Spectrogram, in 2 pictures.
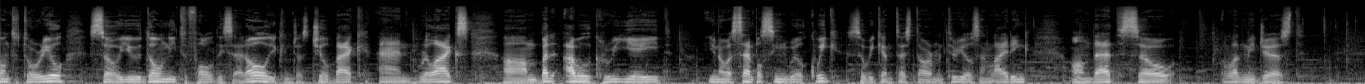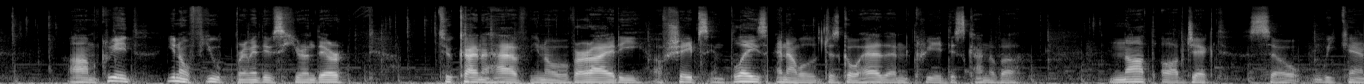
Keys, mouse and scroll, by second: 12.5 Tab, 13.1 g, 13.3 z, 13.4 KP_1, 13.7 KP_Enter, 14.0 Tab, 14.5 shift+a, 17.6 Tab, 17.6-19.1 typing, 18.2 KP_Enter, 18.4 Tab, 20.2 click, 20.6 shift+a, 25.2 click.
